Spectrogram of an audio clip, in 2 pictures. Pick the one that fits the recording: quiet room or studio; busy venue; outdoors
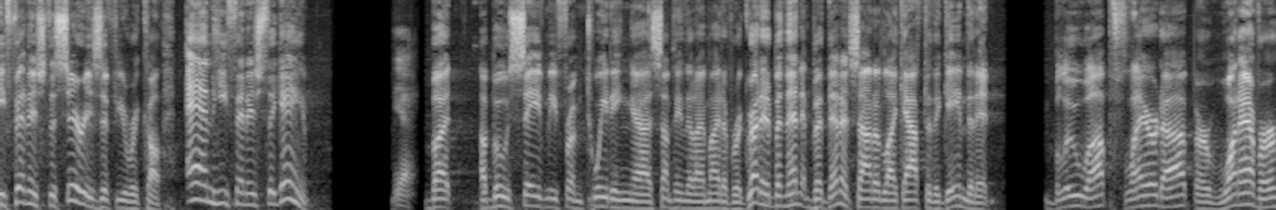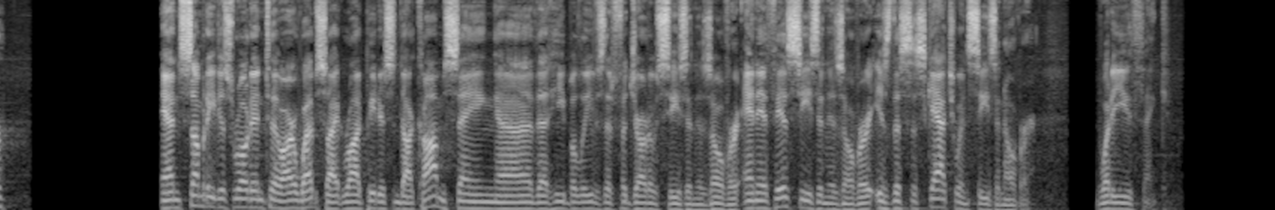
busy venue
